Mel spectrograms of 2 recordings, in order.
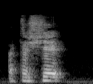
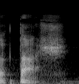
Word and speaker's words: attaché: E allora, ho detto, perché devo chiamare attaché in onore dei francesi? – L'hai chiamato attaché, hai solo spostato l'accento tonico.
